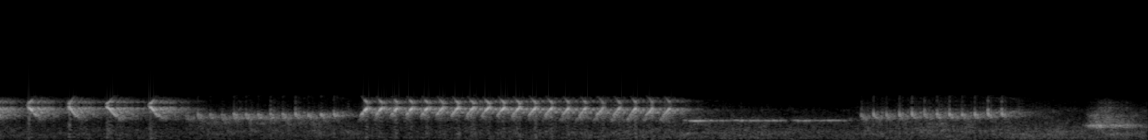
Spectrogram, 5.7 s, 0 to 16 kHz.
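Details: Pet canary singing at home in Jeddah on September 26, 2008: fast trilled rolls of high, sharp notes, a long rapid rattle, then a thin sustained whistle and another quick trill.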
